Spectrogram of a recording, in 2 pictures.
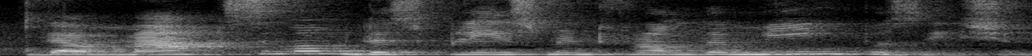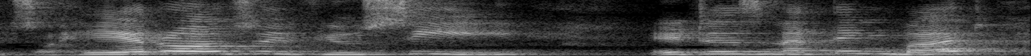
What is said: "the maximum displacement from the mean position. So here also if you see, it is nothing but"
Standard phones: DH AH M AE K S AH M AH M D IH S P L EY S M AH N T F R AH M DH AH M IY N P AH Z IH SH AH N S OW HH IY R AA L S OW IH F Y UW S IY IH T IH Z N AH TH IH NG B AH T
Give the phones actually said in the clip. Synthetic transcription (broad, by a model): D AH M AE K S AH M AH M D IH S P L EY S M AH N T F R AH M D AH M IY N P AH Z IH SH AH N S OW HH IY R AA L S OW IH F Y UW S IY IH T IH Z N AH T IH NG B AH T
